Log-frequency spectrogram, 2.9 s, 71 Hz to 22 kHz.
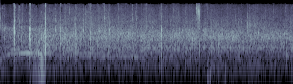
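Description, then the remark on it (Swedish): Applause after a contestant's answer is awarded 10 points: a dense, steady patter of many hands clapping, with a few sharper claps standing out near the start, continuing at an even level for a few seconds. “Applåd!”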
